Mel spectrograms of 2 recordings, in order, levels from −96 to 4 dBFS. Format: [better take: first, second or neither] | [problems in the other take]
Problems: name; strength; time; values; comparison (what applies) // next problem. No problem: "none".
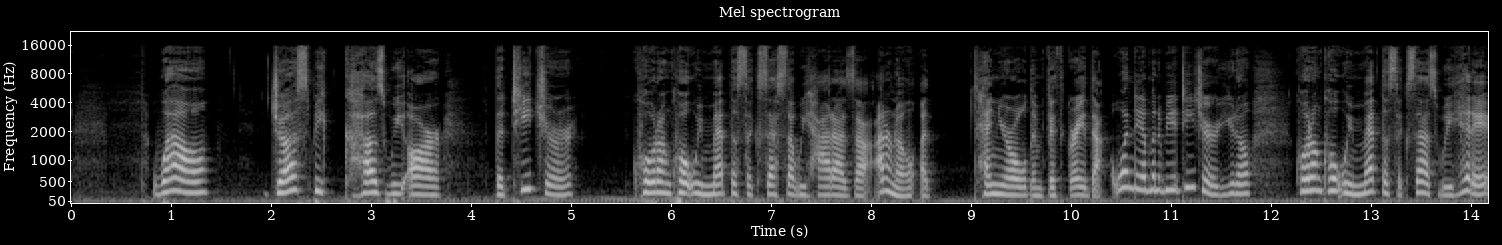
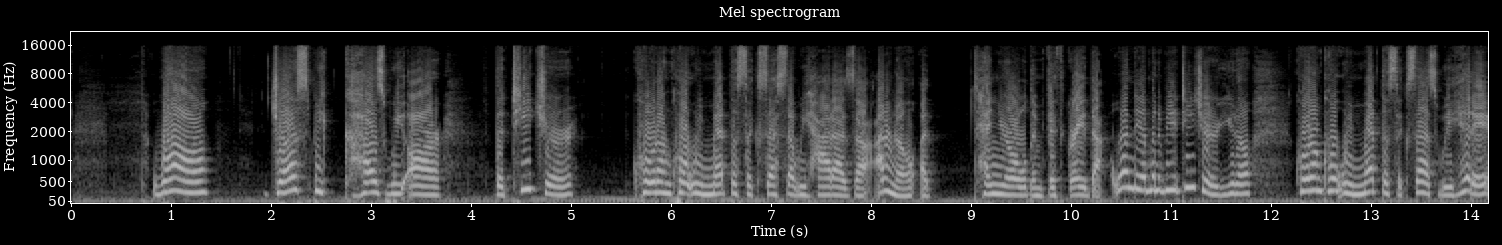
first | distortion; heavy; 7 dB below the speech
